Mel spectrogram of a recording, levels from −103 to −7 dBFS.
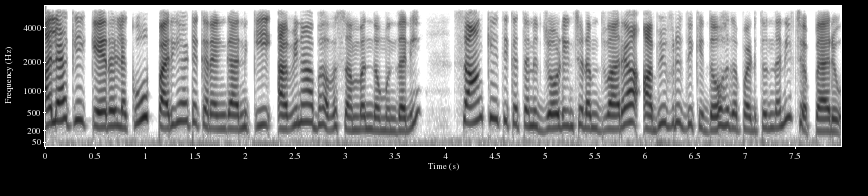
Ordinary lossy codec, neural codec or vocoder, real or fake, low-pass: none; autoencoder, 48 kHz, 128 numbers a frame, DAC-VAE, trained on Japanese speech; fake; 5.4 kHz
